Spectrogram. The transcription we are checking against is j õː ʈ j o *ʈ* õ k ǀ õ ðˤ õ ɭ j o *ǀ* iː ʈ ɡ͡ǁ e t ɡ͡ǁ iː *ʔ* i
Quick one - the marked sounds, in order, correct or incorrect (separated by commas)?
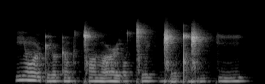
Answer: correct, correct, incorrect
